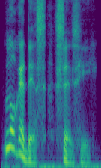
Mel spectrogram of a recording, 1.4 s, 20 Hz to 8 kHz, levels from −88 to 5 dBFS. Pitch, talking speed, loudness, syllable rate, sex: 135 Hz, 220 wpm, -19 LUFS, 4.9 syllables/s, male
